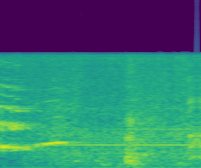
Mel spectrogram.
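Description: A person's voice in a drawn-out, rising whoop, followed by a short vocal sound about a second and a half in.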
